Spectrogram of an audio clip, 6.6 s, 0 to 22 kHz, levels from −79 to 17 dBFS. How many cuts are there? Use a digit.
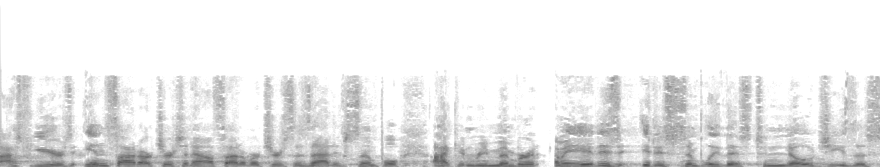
2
